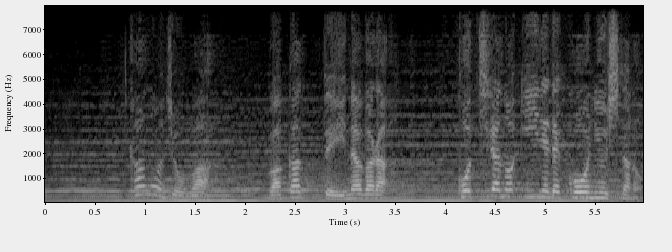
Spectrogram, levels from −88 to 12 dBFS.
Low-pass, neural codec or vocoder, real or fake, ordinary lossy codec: 7.2 kHz; none; real; Opus, 16 kbps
